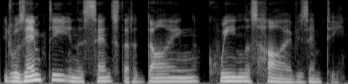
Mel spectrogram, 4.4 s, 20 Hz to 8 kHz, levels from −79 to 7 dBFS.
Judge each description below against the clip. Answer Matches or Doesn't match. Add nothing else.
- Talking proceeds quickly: Doesn't match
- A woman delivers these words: Doesn't match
